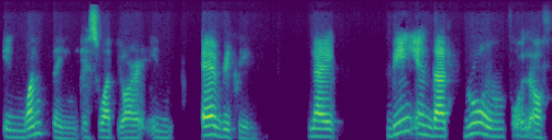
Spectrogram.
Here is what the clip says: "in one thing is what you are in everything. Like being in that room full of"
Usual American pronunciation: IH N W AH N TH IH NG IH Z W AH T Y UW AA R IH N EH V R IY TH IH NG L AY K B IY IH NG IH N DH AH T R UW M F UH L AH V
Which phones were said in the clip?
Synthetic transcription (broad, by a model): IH N W AH N TH IH NG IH S W AH T Y UW AA R IH N EH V R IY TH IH NG L AY K B IY IH NG IH N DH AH T R UW M F UH L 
